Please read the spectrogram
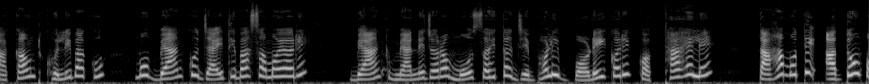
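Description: Speech recording with no audible technical faults.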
